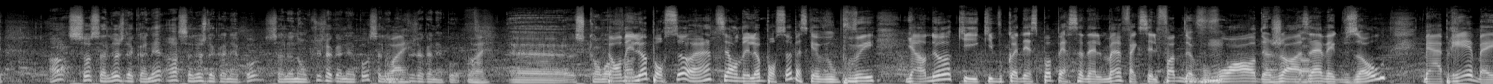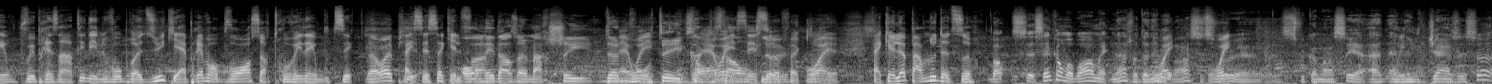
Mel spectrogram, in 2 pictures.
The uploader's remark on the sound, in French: Congrès Tite Frette 2023 - Salon Fournisseurs. Avec des microbrasseries en directe de notre salon fournisseurs annuel à Granby.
